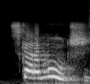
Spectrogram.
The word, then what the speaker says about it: Scaramucci: Can you help me pronounce that? Because Scaramucci.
